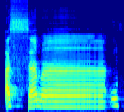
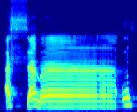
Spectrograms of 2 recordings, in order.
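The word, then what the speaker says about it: السماء: So, here we have to stretch this word for four counts.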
